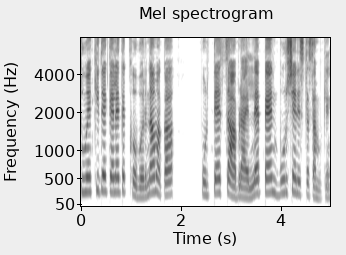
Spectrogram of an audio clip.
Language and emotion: Goan Konkani, disgusted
